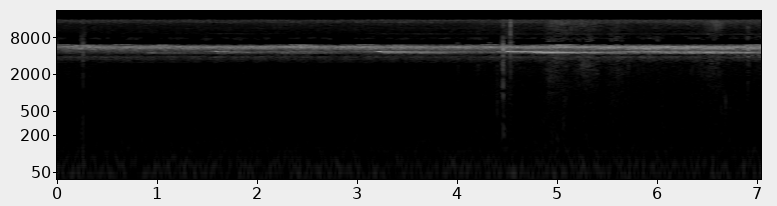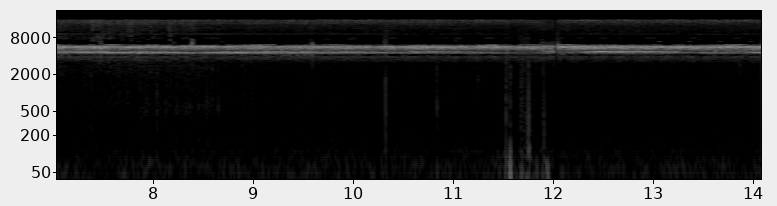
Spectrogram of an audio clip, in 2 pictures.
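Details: A wild bell cricket, searched for in riverside woodland, sings a high, steady, ringing trill that carries on without pause, with a few soft rustles.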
